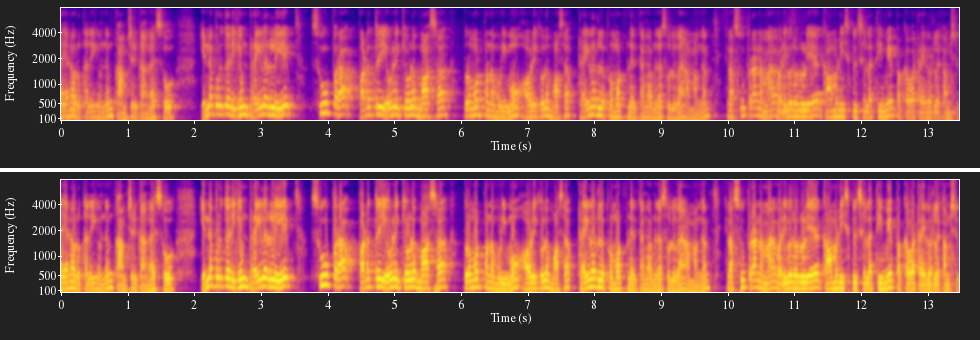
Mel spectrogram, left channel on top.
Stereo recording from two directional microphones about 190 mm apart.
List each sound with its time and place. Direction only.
0.0 s speech: 30° right (ahead or behind)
